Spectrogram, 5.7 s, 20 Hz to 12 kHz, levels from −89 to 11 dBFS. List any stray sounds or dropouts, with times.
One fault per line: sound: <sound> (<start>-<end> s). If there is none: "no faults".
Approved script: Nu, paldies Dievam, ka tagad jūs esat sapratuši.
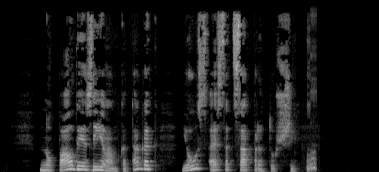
sound: laugh (4.6-4.7 s)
